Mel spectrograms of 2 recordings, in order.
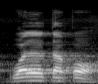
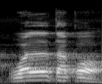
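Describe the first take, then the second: No difference in how they are said.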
